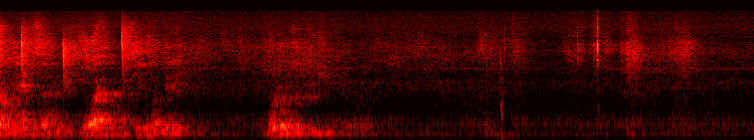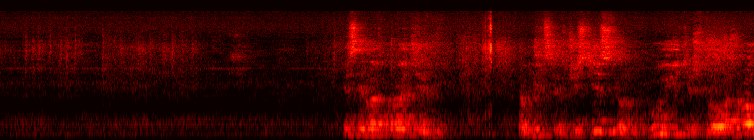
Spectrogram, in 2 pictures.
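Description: An elderly man speaks calmly, as if lecturing, in an echoing room.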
